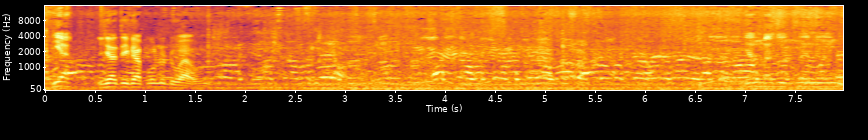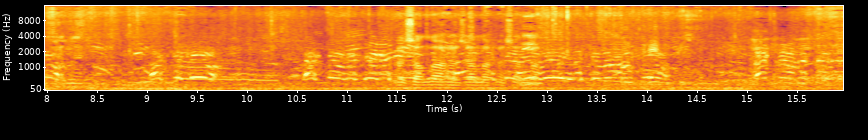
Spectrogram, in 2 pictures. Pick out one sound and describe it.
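Several people talk at once nearby, outdoors.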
